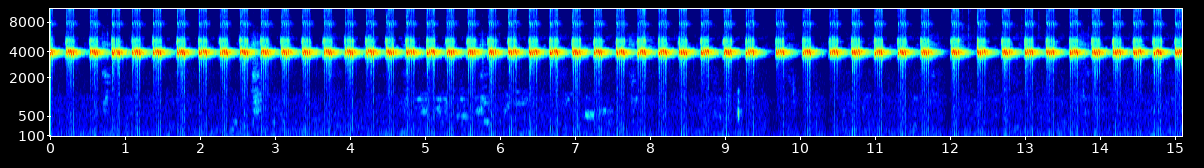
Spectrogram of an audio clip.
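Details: Continuous cricket chirping, rapid high-pitched pulses about three and a half per second, very regular and unbroken throughout, nothing else audible.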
